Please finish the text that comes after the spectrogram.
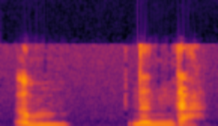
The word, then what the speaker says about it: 읊는다: 풍어를 읊는다. 읊은다가 아니에요. 여기. 그죠? 읊다 비읍으로 나서 읊는다.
